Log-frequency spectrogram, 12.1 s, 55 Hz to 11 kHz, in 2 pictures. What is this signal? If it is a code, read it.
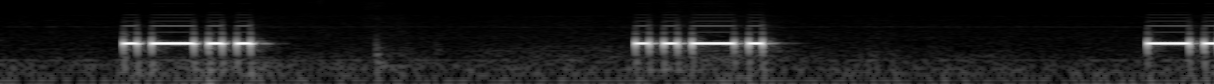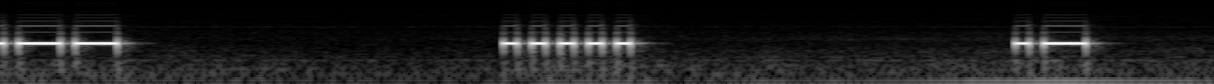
Morse code, heard as a keyed tone, about 17 wpm, spaced as for 4 wpm, 710 Hz. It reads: LFY5A
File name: CW-Online-Kurs / Anfänger / Lektion 015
